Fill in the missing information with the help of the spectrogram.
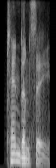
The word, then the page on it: tendency: British English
